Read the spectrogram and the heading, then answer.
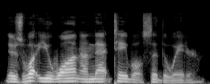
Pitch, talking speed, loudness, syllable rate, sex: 120 Hz, 285 wpm, -17 LUFS, 6.6 syllables/s, male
